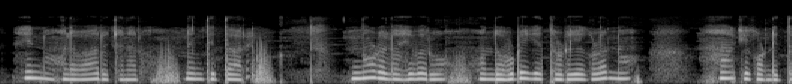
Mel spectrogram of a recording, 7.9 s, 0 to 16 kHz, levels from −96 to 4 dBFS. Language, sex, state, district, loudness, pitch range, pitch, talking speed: Kannada, female, Karnataka, Chamarajanagar, -27 LUFS, 215-245 Hz, 230 Hz, 75 wpm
